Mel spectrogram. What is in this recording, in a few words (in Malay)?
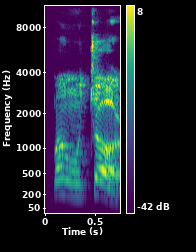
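"mengucur", Malay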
